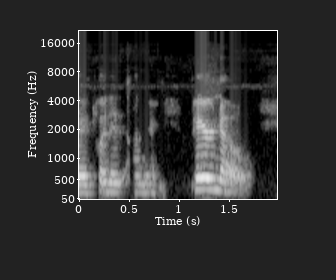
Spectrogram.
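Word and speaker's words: Pernod: eighth a teaspoon of per nod or no per no i think is how you pronounce it actually it's french so i'm assuming it's it's pear no actually i put it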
